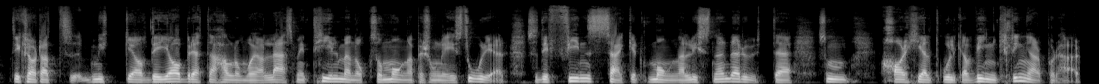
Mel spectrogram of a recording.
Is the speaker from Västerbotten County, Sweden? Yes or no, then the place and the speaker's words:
yes; Umeå, Västerbotten County, Sweden; jag växte upp i Umeå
